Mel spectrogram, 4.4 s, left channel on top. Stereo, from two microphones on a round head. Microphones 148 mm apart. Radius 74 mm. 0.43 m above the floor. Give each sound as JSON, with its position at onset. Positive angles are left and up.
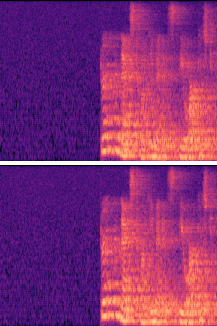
{"t": 2.0, "sound": "a woman speaking", "side_deg": -20, "distance_m": 4.0}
